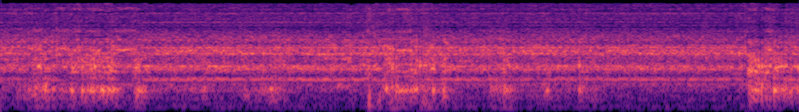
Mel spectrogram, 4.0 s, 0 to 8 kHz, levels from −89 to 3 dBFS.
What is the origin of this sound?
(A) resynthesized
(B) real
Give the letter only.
A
